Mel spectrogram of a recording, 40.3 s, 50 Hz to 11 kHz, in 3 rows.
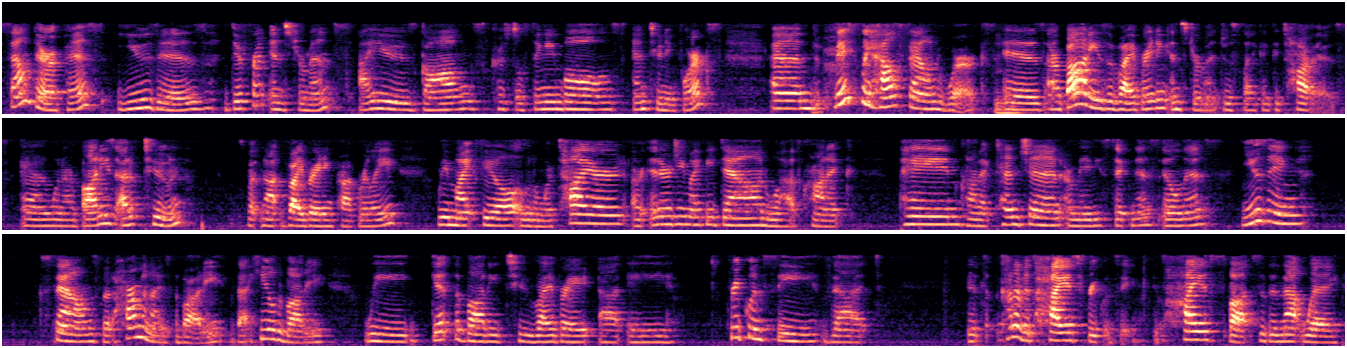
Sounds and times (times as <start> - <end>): Speech: 0.0 - 26.6, 27.3 - 35.6, 36.5 - 40.2.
